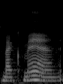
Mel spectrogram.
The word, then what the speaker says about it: MacMahon: I guess that's how his last name would be pronounced, as MacMahon.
